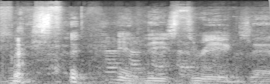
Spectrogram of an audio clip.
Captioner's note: laughter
